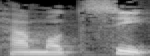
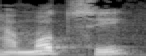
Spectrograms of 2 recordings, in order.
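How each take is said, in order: First: The stress falls on the final syllable. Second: The stress falls before the final syllable. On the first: The speaker calls it right. "la forma correcta hebrea, sino es hamotzi, con la, el acento en la i" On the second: The speaker calls it wrong. "muchos se equivocan y dicen hamotzi, y no es correcto, es una forma americana de decir"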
